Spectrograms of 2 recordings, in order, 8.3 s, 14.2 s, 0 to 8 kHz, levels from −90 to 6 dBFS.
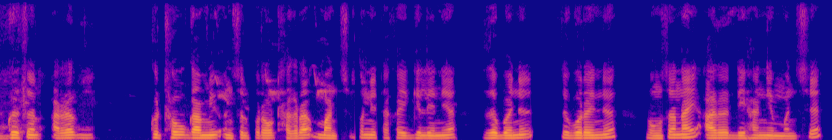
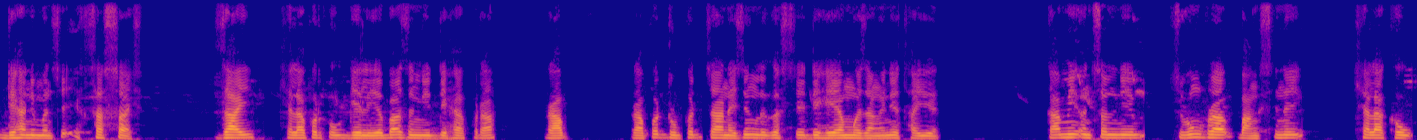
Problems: constant background noise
